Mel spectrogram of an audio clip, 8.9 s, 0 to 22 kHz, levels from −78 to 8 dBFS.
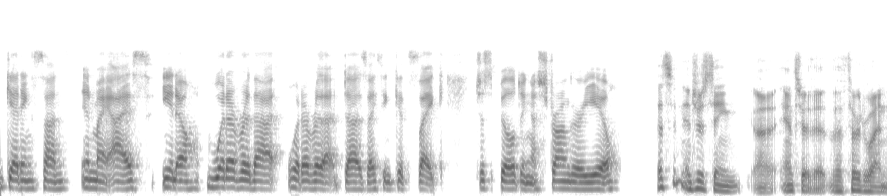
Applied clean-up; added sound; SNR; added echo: none; none; none; none.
